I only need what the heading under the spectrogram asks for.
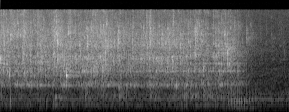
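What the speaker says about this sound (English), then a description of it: "Into the pressure cooker we go with a little bit of that water." Water being poured into a pressure cooker for cooking German shanks, a continuous close splashing stream that runs steadily for about three seconds and then tapers off to quiet.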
